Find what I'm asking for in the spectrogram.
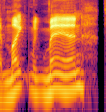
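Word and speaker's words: Mike McMahan: Anyway, Star Trek Lower Decks was created by Mike McMahon.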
